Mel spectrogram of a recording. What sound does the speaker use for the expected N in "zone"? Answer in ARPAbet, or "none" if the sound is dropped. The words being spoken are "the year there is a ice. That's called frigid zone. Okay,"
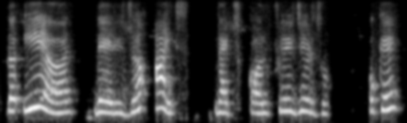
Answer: none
